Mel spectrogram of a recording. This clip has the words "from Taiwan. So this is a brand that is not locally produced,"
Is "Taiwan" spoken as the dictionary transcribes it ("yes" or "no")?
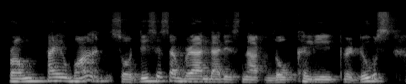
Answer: yes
